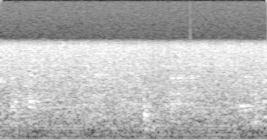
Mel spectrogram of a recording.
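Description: Faint steady electrical hum and hiss with a few soft, small clicks.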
